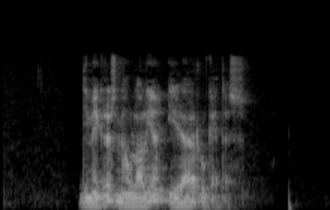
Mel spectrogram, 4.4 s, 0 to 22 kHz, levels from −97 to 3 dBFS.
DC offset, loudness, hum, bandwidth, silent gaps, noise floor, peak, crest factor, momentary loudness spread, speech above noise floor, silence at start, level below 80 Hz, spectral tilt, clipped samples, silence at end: under 0.1%; -37 LUFS; none; 7.6 kHz; none; -86 dBFS; -18 dBFS; 20 dB; 12 LU; 50 dB; 1.05 s; -54 dBFS; -4.5 dB/octave; under 0.1%; 0.55 s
